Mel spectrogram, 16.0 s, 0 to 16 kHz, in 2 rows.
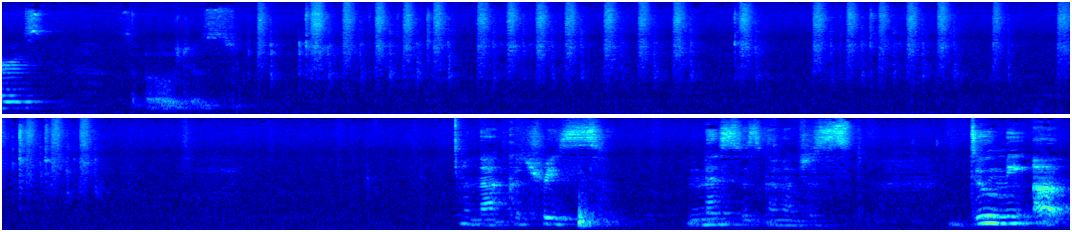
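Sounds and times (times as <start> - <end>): spray bottle hissing: 1.8 - 8.8.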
